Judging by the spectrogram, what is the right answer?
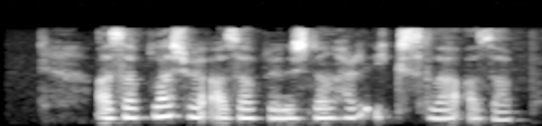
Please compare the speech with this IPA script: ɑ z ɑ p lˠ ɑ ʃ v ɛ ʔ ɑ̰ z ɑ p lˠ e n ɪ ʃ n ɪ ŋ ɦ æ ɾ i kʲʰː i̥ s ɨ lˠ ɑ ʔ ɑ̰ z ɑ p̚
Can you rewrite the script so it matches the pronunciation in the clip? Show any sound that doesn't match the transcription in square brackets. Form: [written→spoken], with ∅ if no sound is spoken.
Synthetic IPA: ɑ z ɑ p lˠ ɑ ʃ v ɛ ʔ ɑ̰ z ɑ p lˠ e n ɪ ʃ n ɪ ŋ ɦ æ ɾ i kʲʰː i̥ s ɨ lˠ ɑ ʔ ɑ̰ z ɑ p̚

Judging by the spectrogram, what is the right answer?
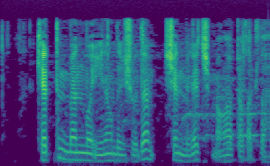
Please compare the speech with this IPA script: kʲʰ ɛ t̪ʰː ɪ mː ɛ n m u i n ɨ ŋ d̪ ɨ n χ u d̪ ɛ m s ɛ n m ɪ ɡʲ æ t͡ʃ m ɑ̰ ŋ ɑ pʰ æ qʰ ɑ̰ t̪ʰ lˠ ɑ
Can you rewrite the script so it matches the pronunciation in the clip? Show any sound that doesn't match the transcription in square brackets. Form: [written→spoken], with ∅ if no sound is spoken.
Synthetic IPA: kʲʰ ɛ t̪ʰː ɪ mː ɛ n m u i n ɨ ŋ d̪ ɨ n [χ→ʃ] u d̪ ɛ m [s→ʃ] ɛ n m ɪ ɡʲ [æ→ɛ] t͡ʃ m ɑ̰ ŋ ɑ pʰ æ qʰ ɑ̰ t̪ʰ lˠ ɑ

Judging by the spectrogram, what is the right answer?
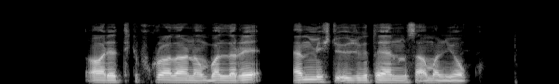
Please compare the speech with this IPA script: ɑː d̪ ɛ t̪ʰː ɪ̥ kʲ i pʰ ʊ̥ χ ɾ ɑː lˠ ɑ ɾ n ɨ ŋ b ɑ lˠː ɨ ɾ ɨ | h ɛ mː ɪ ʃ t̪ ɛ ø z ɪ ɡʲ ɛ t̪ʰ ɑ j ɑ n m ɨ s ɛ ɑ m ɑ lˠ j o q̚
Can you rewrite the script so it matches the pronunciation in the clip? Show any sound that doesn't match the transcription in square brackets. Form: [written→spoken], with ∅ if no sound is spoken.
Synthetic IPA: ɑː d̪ ɛ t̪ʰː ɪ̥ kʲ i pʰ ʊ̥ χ ɾ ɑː lˠ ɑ ɾ n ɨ ŋ b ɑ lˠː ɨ ɾ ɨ | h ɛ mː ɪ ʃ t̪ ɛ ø z ɪ ɡʲ ɛ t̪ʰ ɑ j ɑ n m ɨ s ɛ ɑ m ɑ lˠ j o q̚

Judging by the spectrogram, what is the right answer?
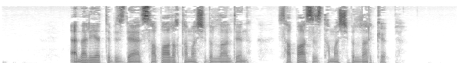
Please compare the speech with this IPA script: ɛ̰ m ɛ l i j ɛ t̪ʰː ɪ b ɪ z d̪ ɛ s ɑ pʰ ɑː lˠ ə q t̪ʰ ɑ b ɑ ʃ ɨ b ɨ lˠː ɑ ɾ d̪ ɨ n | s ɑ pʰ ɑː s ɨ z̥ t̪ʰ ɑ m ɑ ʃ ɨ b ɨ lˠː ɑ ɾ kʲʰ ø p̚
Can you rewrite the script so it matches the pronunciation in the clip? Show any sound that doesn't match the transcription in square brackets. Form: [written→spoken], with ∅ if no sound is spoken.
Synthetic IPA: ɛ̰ m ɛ l i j ɛ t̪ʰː ɪ b ɪ z d̪ ɛ s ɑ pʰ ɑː lˠ ə q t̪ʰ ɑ [b→m] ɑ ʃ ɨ b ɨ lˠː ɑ ɾ d̪ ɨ n | s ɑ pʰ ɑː s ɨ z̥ t̪ʰ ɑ m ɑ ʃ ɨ b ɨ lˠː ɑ ɾ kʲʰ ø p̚

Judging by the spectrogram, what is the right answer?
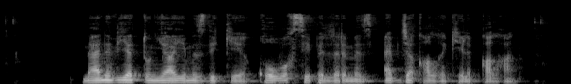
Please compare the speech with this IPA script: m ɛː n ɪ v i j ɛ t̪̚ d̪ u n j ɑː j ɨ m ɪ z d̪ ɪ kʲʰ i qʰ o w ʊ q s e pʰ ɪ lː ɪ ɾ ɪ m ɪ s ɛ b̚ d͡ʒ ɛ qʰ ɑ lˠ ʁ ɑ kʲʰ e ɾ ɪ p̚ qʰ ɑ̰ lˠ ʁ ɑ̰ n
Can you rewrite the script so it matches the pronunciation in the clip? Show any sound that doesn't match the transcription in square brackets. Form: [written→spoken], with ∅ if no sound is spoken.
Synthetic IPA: m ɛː n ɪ v i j ɛ t̪̚ d̪ u n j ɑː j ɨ m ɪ z d̪ ɪ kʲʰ i qʰ o w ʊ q s e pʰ ɪ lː ɪ ɾ ɪ m ɪ [s→z] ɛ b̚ d͡ʒ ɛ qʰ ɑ lˠ ʁ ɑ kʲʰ e [ɾ→l] ɪ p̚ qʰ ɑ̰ lˠ ʁ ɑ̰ n

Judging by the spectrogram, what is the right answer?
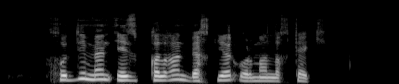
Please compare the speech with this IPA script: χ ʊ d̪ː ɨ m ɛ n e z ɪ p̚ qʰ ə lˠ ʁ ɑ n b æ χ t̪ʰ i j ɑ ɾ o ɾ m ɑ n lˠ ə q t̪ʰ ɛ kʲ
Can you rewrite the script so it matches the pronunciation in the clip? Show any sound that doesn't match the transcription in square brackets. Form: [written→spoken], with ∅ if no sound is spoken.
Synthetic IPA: χ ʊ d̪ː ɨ m ɛ n e z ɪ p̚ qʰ ə lˠ ʁ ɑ n b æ χ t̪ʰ i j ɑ ɾ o ɾ m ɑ n lˠ ə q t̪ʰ ɛ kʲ

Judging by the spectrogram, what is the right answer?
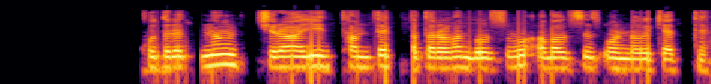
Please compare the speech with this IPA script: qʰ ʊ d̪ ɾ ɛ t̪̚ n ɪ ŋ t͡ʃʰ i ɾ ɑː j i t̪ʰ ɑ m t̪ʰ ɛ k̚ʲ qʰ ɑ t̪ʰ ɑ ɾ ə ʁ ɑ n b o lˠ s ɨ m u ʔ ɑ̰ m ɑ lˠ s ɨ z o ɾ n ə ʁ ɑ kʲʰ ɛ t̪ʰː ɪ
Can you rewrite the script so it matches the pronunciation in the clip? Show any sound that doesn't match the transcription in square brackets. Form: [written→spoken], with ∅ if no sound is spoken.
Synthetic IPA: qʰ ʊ d̪ ɾ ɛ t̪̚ n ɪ ŋ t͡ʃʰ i ɾ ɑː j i t̪ʰ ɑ m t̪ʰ ɛ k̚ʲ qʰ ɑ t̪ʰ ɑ ɾ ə ʁ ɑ n b o lˠ s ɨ m u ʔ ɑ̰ m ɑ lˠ s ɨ z o ɾ n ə ʁ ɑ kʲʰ ɛ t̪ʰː ɪ

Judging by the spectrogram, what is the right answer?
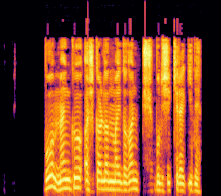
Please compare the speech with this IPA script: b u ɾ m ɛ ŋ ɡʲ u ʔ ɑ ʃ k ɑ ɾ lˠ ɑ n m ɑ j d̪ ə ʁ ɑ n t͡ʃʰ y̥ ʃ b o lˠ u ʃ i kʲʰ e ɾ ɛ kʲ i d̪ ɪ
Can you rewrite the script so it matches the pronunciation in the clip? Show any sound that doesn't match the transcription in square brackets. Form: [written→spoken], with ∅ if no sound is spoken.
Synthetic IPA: b u [ɾ→∅] m ɛ ŋ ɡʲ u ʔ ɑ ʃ k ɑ ɾ lˠ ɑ n m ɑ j d̪ ə ʁ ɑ n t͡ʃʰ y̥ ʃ b o lˠ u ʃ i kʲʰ e ɾ ɛ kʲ i d̪ ɪ

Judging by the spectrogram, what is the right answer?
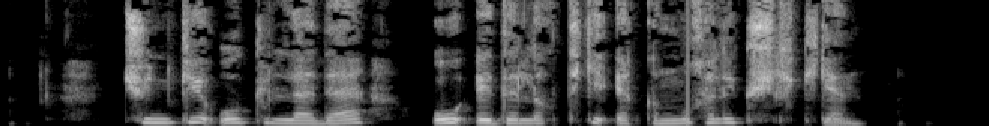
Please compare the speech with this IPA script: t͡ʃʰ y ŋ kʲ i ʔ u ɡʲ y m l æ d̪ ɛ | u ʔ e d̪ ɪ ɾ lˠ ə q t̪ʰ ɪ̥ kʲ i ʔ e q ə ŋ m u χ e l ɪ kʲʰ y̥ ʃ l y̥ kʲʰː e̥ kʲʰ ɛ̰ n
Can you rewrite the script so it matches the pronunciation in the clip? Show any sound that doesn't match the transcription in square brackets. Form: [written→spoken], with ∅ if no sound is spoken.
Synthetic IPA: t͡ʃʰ y ŋ kʲ i ʔ u [ɡʲ→kʲ] y [m→n] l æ d̪ ɛ | u ʔ e d̪ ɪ ɾ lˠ ə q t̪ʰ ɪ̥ kʲ i ʔ e q ə [ŋ→n] m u χ e l ɪ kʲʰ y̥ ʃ l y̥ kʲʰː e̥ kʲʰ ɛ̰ n

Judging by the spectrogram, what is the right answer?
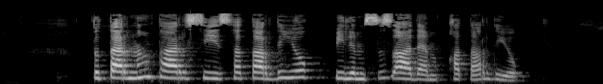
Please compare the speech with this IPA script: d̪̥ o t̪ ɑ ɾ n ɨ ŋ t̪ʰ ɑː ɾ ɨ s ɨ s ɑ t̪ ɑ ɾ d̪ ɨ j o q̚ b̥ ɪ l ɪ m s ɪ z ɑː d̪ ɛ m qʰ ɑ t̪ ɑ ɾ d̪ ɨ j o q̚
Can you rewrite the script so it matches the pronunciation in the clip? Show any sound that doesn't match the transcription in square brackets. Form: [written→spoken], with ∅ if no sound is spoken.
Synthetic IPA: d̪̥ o t̪ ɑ ɾ n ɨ ŋ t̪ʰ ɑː ɾ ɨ s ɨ s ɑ t̪ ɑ ɾ d̪ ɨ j o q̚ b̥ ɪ l ɪ m s ɪ z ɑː d̪ ɛ m qʰ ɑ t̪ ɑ ɾ d̪ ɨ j o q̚

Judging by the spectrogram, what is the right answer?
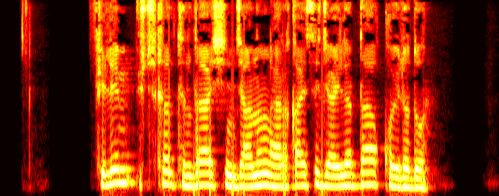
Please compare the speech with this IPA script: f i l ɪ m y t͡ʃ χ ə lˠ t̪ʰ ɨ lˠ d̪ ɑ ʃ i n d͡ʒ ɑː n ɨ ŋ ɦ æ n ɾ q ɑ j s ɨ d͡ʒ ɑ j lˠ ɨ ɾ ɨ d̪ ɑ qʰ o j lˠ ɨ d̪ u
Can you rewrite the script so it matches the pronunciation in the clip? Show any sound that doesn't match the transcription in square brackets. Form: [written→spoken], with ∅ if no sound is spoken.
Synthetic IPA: f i l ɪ m y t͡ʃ χ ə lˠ t̪ʰ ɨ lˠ d̪ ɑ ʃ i n d͡ʒ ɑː n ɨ ŋ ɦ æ [n→∅] ɾ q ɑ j s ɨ d͡ʒ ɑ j lˠ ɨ ɾ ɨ d̪ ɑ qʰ o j lˠ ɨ d̪ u

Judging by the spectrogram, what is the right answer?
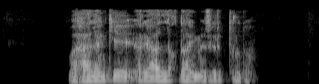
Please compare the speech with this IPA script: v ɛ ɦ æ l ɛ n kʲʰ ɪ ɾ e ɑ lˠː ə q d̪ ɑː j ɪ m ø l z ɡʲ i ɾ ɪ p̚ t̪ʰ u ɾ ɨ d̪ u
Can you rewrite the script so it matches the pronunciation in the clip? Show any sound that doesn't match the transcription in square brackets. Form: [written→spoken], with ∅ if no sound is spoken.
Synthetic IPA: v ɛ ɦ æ l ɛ [n→ŋ] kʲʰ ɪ ɾ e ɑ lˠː ə q d̪ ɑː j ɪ m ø [l→∅] z ɡʲ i ɾ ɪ p̚ t̪ʰ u ɾ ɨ d̪ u

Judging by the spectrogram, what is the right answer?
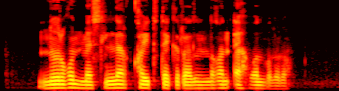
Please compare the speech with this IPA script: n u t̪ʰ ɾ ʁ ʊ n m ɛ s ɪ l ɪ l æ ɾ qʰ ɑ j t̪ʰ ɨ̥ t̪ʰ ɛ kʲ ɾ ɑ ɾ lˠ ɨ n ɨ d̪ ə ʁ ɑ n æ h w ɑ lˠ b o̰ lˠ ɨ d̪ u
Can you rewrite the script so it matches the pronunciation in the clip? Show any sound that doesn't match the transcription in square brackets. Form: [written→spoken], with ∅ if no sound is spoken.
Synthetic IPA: n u [t̪ʰ→∅] ɾ ʁ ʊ n m ɛ s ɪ l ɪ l æ ɾ qʰ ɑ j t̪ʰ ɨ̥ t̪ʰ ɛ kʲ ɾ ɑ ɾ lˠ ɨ n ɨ d̪ ə ʁ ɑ n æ h w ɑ lˠ b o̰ lˠ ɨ d̪ u

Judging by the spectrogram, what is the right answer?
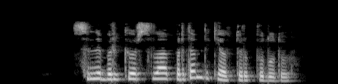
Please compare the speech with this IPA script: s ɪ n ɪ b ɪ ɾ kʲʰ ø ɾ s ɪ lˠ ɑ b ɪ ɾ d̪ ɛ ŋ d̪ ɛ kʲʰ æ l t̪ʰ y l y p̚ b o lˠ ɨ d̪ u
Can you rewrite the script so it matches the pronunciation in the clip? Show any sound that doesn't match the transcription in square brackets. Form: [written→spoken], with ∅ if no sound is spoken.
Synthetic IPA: s ɪ n ɪ b ɪ ɾ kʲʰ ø ɾ s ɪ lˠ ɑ b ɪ ɾ d̪ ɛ [ŋ→m] d̪ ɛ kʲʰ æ l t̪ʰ y [l→ɾ] y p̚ b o lˠ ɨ d̪ u

